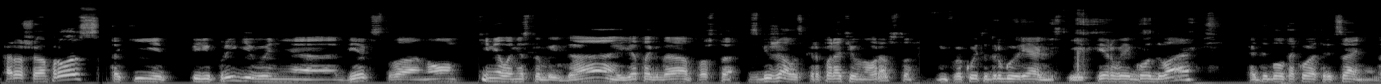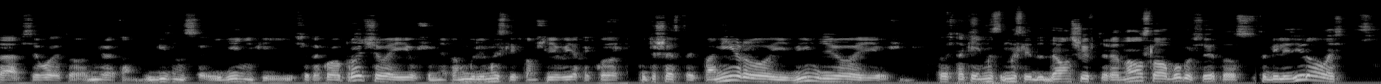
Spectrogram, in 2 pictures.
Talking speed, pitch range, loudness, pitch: 165 wpm, 115-155 Hz, -23 LUFS, 130 Hz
